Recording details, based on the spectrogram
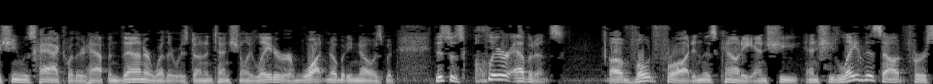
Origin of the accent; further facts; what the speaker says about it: Lansing, Michigan, United States; When I was growing up in Michigan, I grew up in Lansing, Michigan, and there was the Detroit Free Press and the Detroit News were the two major papers.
